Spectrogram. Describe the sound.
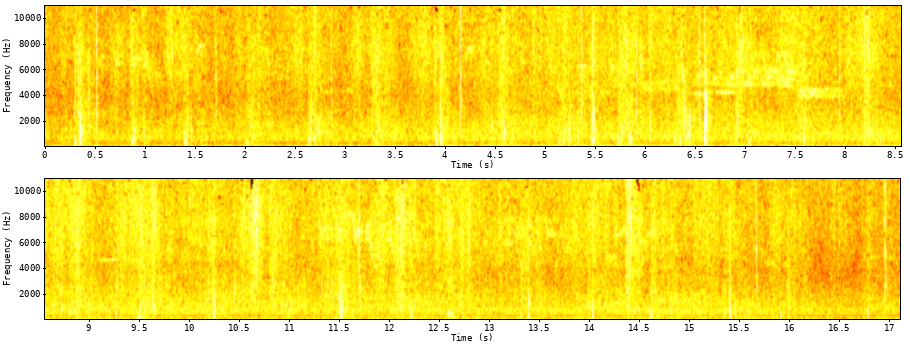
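Footsteps walk through woodland of white cedar, black spruce, tamarack and hemlock. Many soft, crunchy steps land in a steady, even rhythm throughout, alone and without talking.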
